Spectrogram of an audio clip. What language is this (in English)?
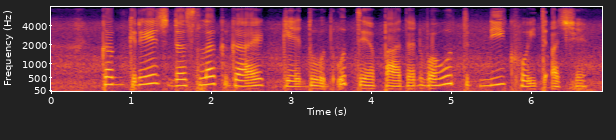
Maithili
